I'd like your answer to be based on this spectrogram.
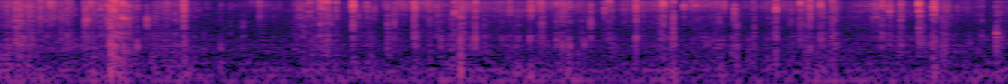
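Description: An empty, thin, clear plastic bag is held close and crinkled and scrunched by long fingernails. The result is a steady run of quiet, sharp, bright crackles and rustles with very little low end, rising into a few denser bursts.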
